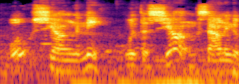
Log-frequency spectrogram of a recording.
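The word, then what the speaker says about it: 我想你: To say I miss you in Mandarin, you would say Wo xiang ni. It's pronounced Wo xiang ni with the xiang sounding a bit like xiang with a rising tone.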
